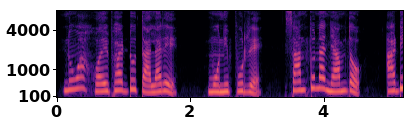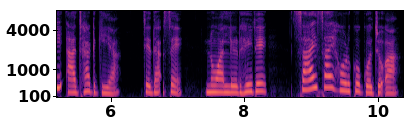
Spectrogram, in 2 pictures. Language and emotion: Santali, sad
